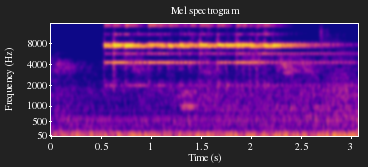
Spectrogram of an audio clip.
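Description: Small bells jingle in front of the listener during a stereo recording channel test, a bright, shimmering cluster that begins suddenly and rings on steadily over a low background rumble, with no voices.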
